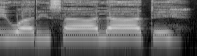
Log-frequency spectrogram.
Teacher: را کے نیچے زیر ہے تو را کا حکم ہے ترقیق، ہم حرف الرا کو پتلی آواز میں پڑھیں گے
